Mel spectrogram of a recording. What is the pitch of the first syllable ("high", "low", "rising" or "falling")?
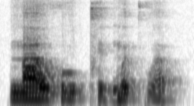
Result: high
